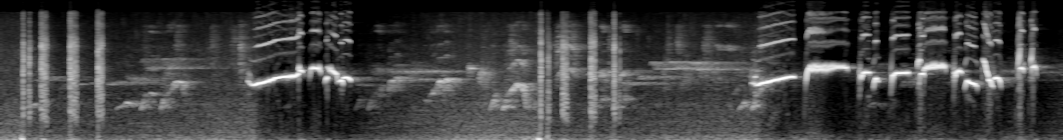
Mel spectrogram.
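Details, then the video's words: White-rumped shama singing amid clicks and chatter, in a recording for rousing shamas to sing many varied phrases; loud upslurred whistles come in two strong bursts between quieter, busy twittering. "Kích Chòe lửa Lên Lửa, hót nhiều, chòe lửa đánh đuôi kích cực nhạy.luyện chòe lửa hót nhiều giọng"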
